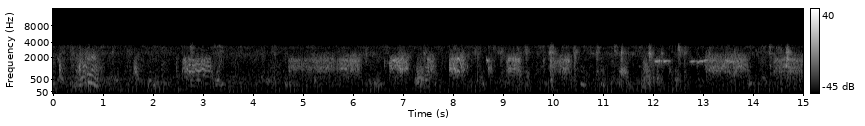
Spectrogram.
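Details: Nine-day-old Staffordshire Bull Terrier/Bull Terrier puppies give high, thin squeaks and whines in short, uneven bursts.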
